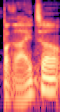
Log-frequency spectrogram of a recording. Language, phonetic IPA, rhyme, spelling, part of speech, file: German, [ˈbʁaɪ̯tɐ], -aɪ̯tɐ, breiter, adjective, De-breiter.ogg
- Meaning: 1. comparative degree of breit 2. inflection of breit: strong/mixed nominative masculine singular 3. inflection of breit: strong genitive/dative feminine singular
